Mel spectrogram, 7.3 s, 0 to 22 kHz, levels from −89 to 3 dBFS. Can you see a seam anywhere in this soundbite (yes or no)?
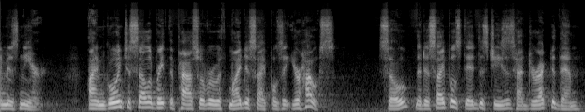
yes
